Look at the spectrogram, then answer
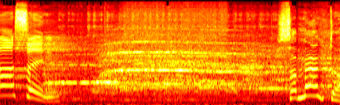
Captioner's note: attendees cheering and applauding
